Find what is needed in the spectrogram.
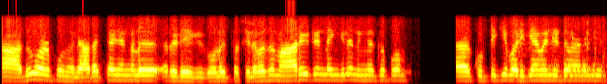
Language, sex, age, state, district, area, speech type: Malayalam, female, 30-45, Kerala, Kozhikode, urban, conversation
